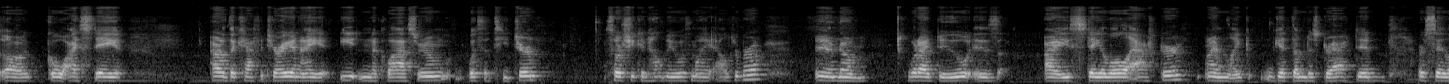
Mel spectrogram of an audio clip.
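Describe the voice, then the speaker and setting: A woman's voice: lowish voice, rough recording. A teenage girl telling rambling stories about school in a casual vlog, giggling and filling her talk with fillers. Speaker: student vlogger.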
